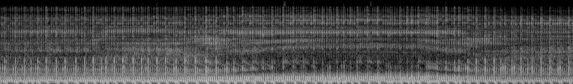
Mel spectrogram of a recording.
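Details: Husqvarna 562XP chainsaw, after the shop reflashed its software for dying when hot and stumbling, warm after a lunch break and refuel: quick, even popping idle holding steady without surging or dying; normal idle, better than it has run in a long time.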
